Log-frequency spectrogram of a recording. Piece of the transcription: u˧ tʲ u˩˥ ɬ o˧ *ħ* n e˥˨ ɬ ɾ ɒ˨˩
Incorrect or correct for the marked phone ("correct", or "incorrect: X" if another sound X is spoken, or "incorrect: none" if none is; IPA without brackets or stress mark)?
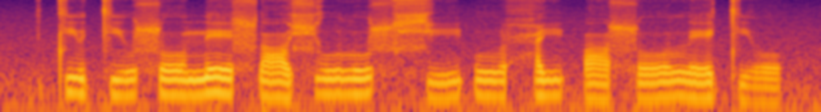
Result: incorrect: none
